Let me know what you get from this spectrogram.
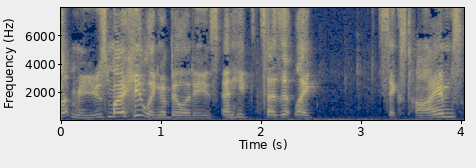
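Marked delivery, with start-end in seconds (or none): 0.0-1.6 mock gruff, bored voice. Retelling a game character's repeated line: imitating a gruff, bored game voice. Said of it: "there's a guy at the very beginning who's like".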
